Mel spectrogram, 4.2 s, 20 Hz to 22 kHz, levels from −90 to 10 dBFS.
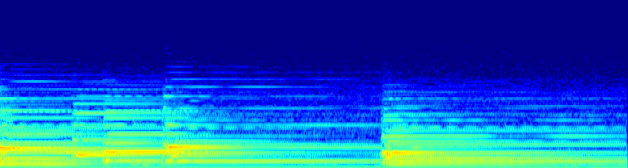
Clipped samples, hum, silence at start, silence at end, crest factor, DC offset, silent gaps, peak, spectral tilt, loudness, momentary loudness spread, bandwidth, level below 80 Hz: under 0.1%; none; 0 s; 0 s; 16 dB; under 0.1%; none; -12 dBFS; -10 dB/octave; -29 LUFS; 14 LU; 4.6 kHz; -48 dBFS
